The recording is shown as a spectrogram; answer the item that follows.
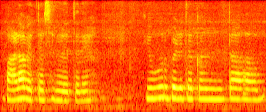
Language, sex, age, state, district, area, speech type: Kannada, female, 18-30, Karnataka, Davanagere, rural, spontaneous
